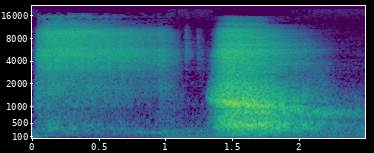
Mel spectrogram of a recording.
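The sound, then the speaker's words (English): One big, deep breath drawn in through the airways: a loud, airy hiss that swells and fades, following a quieter breathy sound and a short pause. “I want you to take one big breath first, just to kind of”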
